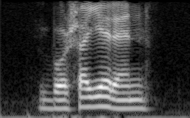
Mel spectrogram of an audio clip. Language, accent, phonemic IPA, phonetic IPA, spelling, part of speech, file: Armenian, Eastern Armenian, /boʃɑjeˈɾen/, [boʃɑjeɾén], բոշայերեն, noun, Hy-բոշայերեն.ogg
- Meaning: Lomavren, the language of Bosha (the Lom people)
